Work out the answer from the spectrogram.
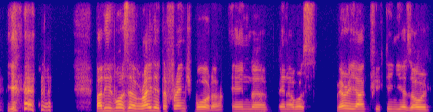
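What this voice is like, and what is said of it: Slight German accent. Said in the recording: “we hear a little bit of an accent”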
